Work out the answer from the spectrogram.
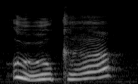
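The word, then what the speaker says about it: Oocca: I've always pronounced it as Ooka, because it's O-O-C-C-A, but it is a mother figure, bird, but it's definitely humanoid head into...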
